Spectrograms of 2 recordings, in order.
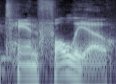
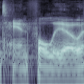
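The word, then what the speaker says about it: Tanfoglio: gonna bring us to tanfolio there's a silent g in tanfolio and that makes you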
